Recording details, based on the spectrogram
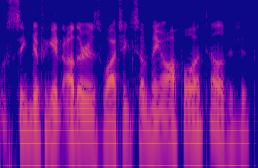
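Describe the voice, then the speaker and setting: A man's voice: on the low side, steady tone, rapid-fire, dry recording, studio quality. A man co-hosting a casual gaming chat podcast with wry, joking banter. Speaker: podcast co-host.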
